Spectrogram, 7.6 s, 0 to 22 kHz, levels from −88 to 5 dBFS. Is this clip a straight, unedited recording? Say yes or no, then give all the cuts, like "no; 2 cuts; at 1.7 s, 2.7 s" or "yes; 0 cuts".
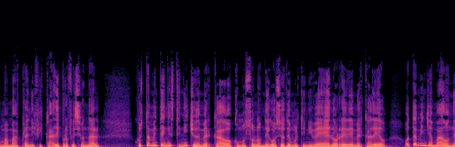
yes; 0 cuts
